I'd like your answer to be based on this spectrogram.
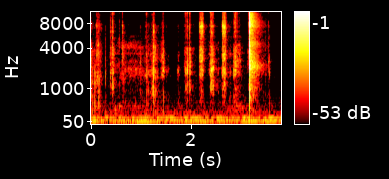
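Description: Scissors snip repeatedly through a foam cone while it is cut into two pieces, a steady run of crisp cuts capped by one sharper, louder snip near the end, close and quiet with no talk.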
